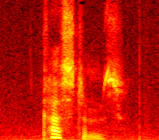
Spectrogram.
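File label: "customs", US English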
